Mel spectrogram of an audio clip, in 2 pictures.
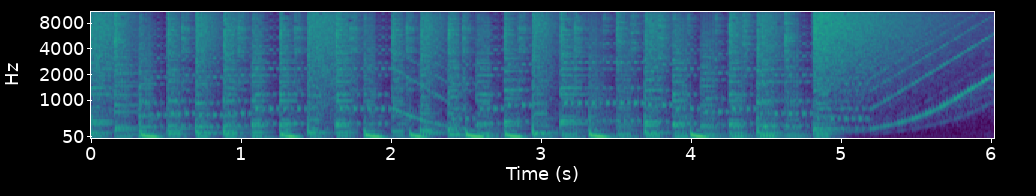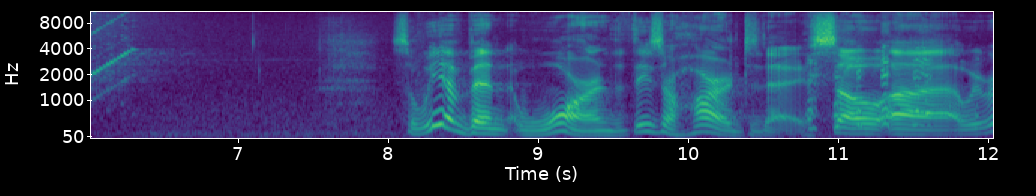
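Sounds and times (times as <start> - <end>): rising synth sweep: 0.5 - 6.4.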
